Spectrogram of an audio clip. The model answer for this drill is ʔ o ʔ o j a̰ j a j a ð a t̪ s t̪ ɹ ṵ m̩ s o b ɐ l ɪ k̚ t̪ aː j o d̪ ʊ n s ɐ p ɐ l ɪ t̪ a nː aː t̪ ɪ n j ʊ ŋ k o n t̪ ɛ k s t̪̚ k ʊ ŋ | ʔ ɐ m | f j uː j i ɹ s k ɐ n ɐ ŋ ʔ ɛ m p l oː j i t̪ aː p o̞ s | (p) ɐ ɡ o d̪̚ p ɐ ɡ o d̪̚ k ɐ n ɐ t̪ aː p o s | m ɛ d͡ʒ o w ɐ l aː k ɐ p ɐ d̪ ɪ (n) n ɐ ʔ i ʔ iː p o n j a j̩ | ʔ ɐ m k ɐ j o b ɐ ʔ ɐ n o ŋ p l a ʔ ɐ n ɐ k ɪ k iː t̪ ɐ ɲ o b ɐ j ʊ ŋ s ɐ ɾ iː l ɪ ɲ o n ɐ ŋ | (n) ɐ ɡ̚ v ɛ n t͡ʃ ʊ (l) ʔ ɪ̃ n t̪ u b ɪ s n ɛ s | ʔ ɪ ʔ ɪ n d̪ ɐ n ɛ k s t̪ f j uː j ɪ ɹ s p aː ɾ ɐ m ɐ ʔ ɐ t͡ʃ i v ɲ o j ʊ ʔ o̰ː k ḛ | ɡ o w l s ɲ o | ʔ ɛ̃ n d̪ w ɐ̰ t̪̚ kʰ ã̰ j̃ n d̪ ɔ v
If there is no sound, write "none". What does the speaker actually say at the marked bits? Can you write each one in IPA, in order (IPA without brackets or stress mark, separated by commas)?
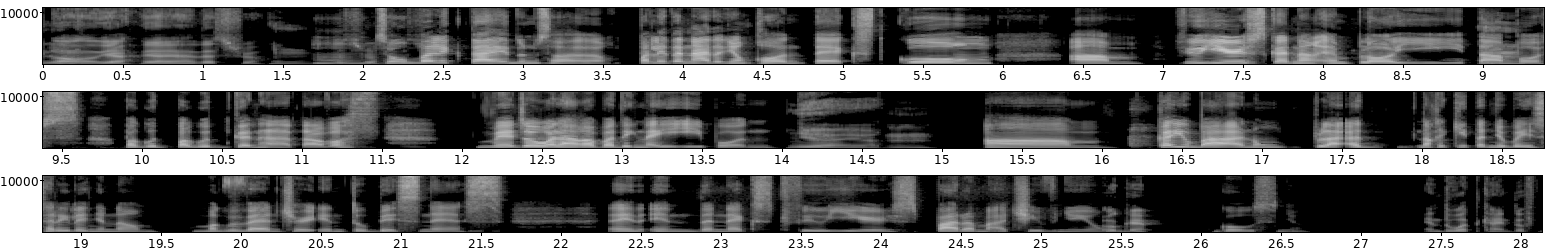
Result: p, ŋ, m, ɹ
